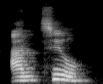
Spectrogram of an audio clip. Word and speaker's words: until: Until, prefix, we stress till.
